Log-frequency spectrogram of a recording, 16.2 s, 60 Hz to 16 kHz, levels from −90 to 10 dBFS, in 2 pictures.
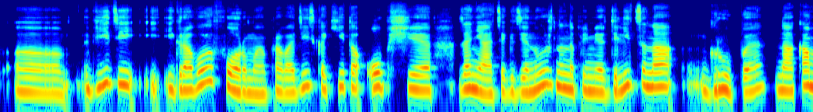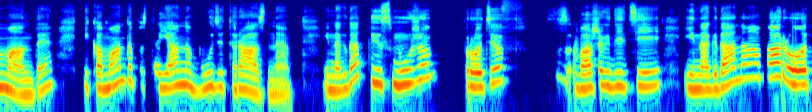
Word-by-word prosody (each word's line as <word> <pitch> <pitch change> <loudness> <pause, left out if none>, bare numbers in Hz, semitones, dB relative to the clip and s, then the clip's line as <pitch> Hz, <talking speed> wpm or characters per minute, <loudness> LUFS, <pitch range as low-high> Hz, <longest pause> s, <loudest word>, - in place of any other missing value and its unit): а, 160 -2 -3
в - - -10 0.2
виде 240 +7 -1
и 235 -4 -5
игровой 190 +9 +1
формы 170 - -1
проводить 170 +7 -4
какие-то 205 +1 -5
общие 195 -3 -2 0.3
занятия, 165 -5 0
где 165 +1 -4
нужно, 220 +5 0
например, 180 -4 -1
делиться 220 - -2
на 215 0 +2
группы, 185 -3 -2
на 180 -1 -1
команды, 190 -2 +2 0.3
и 205 - -9
команда 225 +9 +2
постоянно 220 -1 0
будет 210 +2 -4
разная. 160 -7 0 0.3
Иногда 185 - 0
ты 275 -8 +1
с 245 +2 -6
мужем 255 +7 +3 0.3
против 230 +5 +4 0.5
з 340 - -13
ваших 205 +4 +4
детей, 220 +2 -2 0.2
иногда, 195 +5 +3
наоборот, 325 -6 +7
205 Hz, 120 wpm, -19 LUFS, 180-235 Hz, 0.5 s, наоборот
